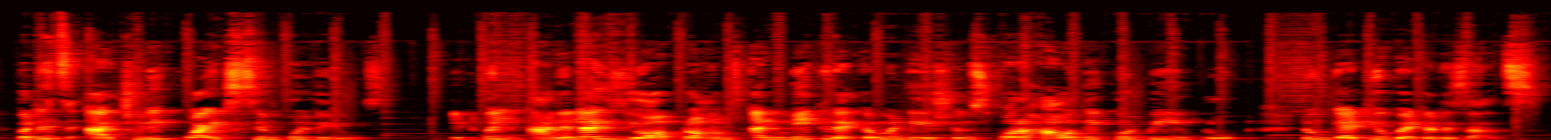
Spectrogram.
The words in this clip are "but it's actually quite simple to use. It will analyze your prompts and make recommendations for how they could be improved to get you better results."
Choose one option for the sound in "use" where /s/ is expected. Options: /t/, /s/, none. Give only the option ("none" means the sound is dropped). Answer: none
